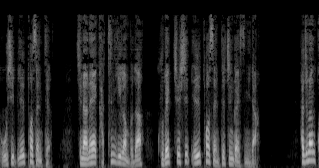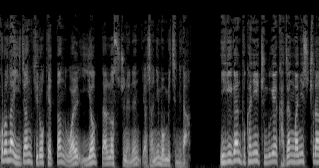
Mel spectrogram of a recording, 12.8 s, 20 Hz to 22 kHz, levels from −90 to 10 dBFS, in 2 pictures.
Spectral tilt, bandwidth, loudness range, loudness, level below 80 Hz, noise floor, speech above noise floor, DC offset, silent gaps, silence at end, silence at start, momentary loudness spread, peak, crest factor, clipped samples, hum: -5.5 dB/octave; 15.5 kHz; 4 LU; -25 LUFS; -58 dBFS; -88 dBFS; 64 dB; under 0.1%; none; 0 s; 0 s; 13 LU; -6 dBFS; 18 dB; under 0.1%; none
